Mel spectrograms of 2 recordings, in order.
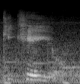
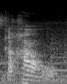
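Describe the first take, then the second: First: It is said the English way. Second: It is said the common Filipino way. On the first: The speaker calls it right. "subalit ang tamang bigkas dyan ay cacao" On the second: The speaker calls it wrong. "Sa Pinas, kakao"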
